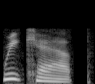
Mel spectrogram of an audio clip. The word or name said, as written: recap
